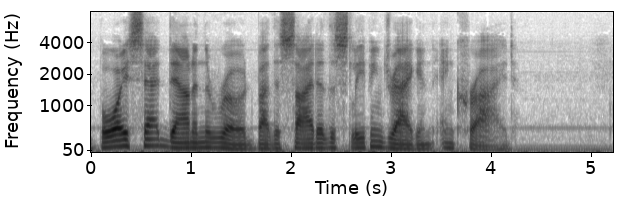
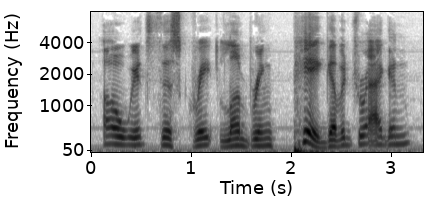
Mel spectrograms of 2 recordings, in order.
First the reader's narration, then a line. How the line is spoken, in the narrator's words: sobbed the boy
